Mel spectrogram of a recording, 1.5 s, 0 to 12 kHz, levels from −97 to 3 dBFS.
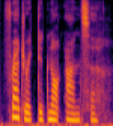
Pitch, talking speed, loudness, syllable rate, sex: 190 Hz, 160 wpm, -18 LUFS, 5.2 syllables/s, female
